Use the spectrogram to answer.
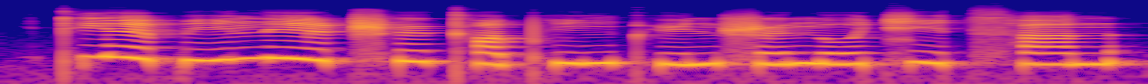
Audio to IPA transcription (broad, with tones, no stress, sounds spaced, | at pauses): t̪ʰ j ɛ˥˩ p i˧˥ n̪ e˥˩ ɪ̯ ʈ͡ʂʰ ɻ̩˥ kʰ ɑ˨ ʊ̯ pʰ i˧˥ ŋ pʰ y˧˥ n ʂ ɻ̩˧˥ n̪ o˧˥ ʊ̯ t͡ɕ i˥˩ t͡sʰ a˥ n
